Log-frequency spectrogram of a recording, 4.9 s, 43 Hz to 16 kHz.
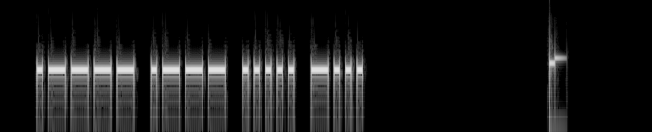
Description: Morse code, heard as a keyed tone, about 27 wpm, 700 Hz. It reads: 1J5B
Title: Four Challenging Letter-Number Combinations 28wpm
